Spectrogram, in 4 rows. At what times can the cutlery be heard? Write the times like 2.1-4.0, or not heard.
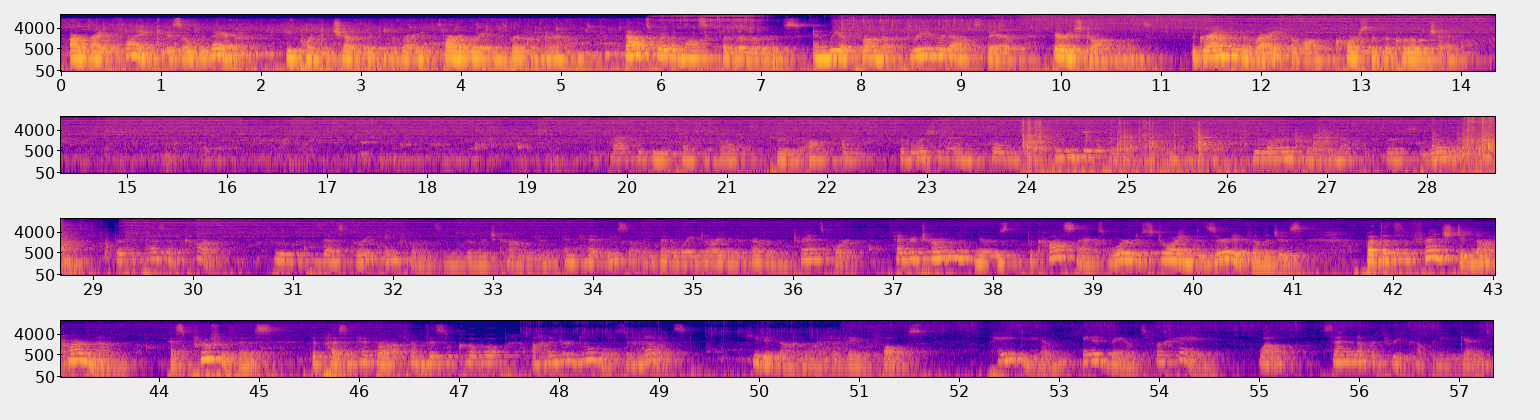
23.9-27.4, 28.1-29.4.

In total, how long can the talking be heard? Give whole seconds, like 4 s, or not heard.
51 s.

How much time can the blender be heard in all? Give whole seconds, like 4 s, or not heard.
not heard.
